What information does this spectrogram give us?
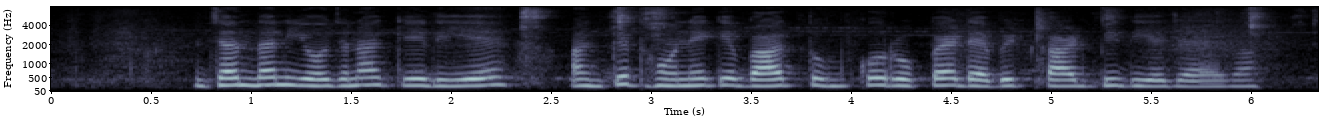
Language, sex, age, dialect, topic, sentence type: Hindi, female, 18-24, Awadhi Bundeli, banking, statement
